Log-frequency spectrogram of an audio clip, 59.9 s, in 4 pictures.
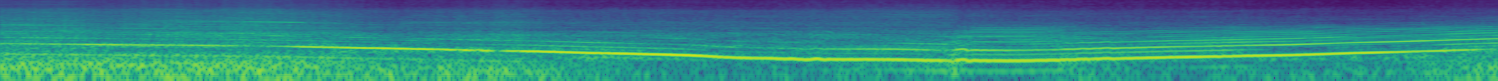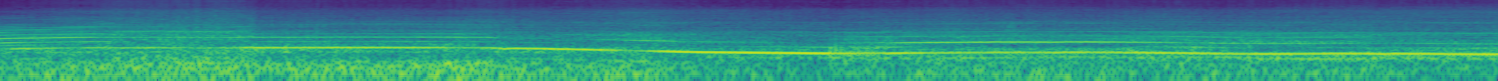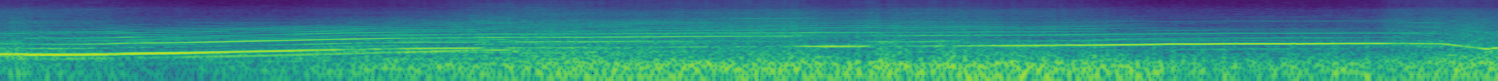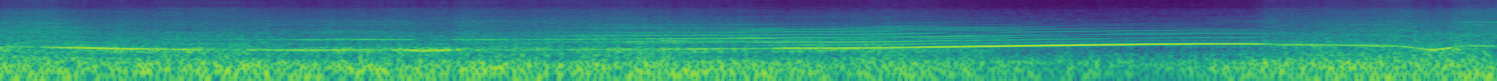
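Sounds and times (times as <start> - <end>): motorcycle engine at speed: 0.0 - 59.9.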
